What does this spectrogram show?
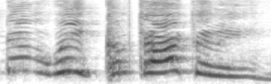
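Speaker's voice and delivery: pleading in a very high falsetto; high put-on plea. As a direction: mimic a squeaky, sugary plea. High put-on voice in acted exchange.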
